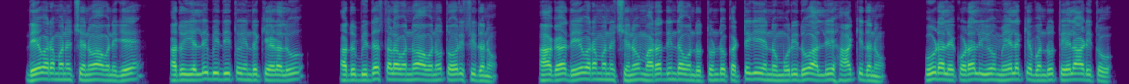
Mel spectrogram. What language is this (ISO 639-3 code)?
kan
